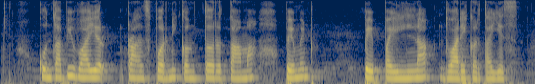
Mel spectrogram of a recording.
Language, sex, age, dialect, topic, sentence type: Marathi, female, 46-50, Northern Konkan, banking, statement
